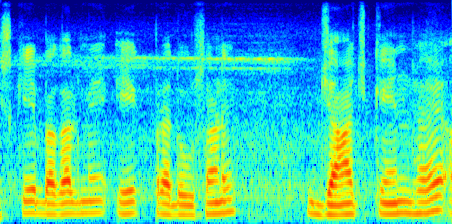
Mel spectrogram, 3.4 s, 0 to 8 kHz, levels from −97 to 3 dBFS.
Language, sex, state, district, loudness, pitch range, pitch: Hindi, male, Uttar Pradesh, Lucknow, -18 LUFS, 140-155 Hz, 145 Hz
